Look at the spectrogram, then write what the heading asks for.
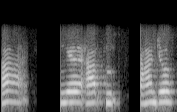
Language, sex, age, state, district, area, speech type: Sindhi, male, 18-30, Uttar Pradesh, Lucknow, urban, conversation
